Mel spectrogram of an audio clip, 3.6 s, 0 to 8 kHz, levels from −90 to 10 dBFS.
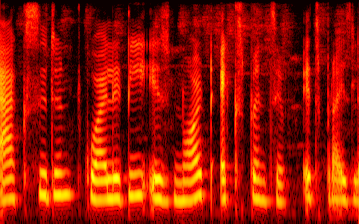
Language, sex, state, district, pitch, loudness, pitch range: English, female, Haryana, Jhajjar, 230 Hz, -23 LUFS, 220-260 Hz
